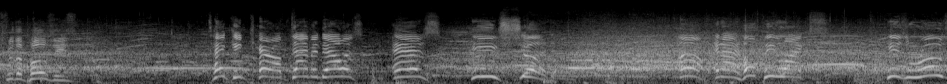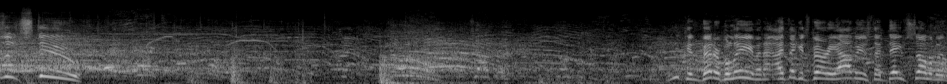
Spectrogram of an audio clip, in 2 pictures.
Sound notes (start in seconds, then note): 6.1 crowd cheering; 17.0 crowd chatter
